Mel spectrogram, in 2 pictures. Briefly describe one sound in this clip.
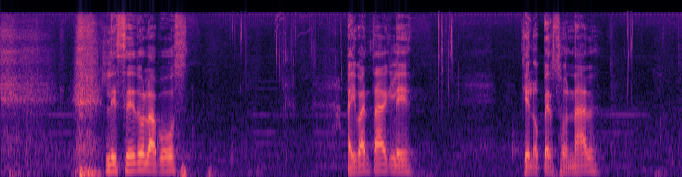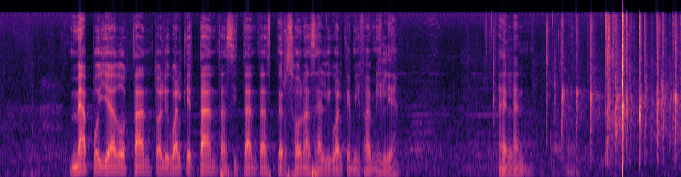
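A woman speaks calmly into a microphone in short phrases with pauses.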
